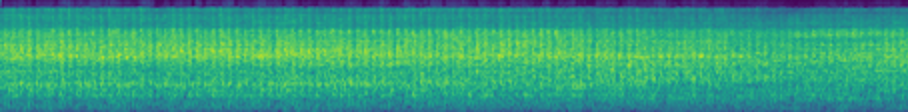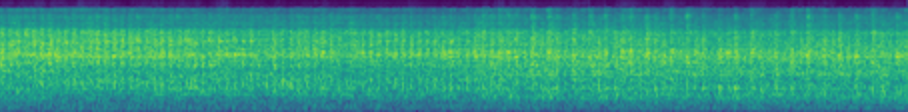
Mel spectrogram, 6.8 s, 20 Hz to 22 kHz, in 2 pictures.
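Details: VW T5 2.5 AXD diesel at idle: busy, bright clatter about four ticks a second over a steady hiss; worst when turning the steering wheel; source undetermined.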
